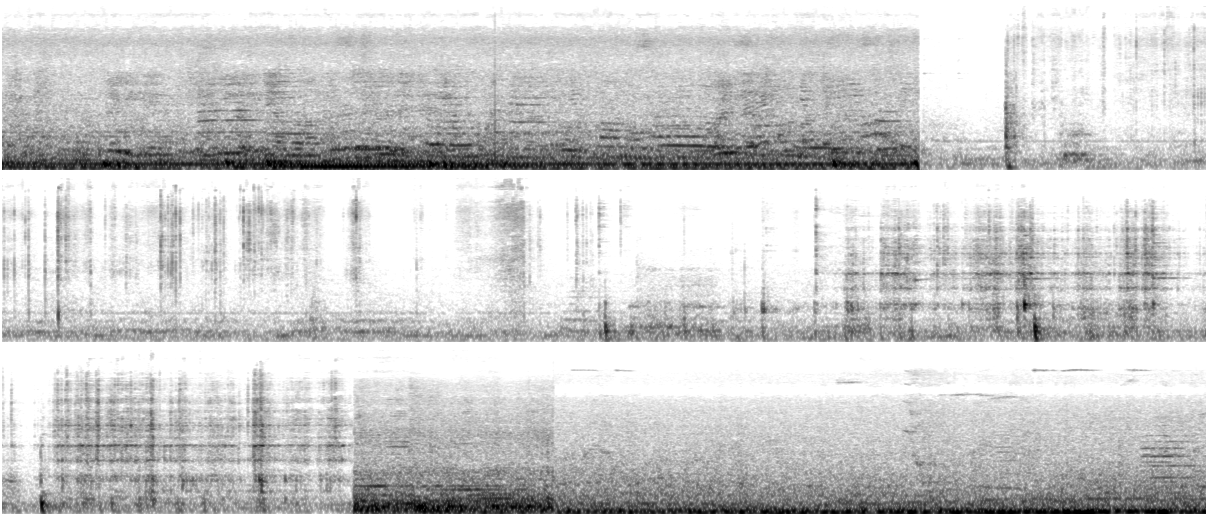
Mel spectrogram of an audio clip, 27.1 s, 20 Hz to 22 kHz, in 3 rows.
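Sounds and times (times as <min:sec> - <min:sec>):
paper crinkling and tearing: 0:07.7 - 0:13.5.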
